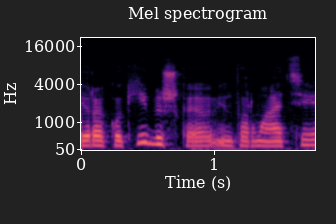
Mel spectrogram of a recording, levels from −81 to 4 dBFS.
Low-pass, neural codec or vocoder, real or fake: 10.8 kHz; none; real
